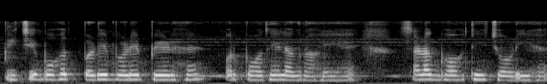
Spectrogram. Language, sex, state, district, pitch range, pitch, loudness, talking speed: Hindi, female, Uttar Pradesh, Jalaun, 200-225 Hz, 215 Hz, -16 LUFS, 165 wpm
